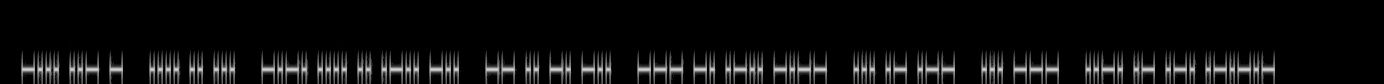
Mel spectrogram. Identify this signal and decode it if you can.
Morse code, heard as a keyed tone, about 30 wpm, 700 Hz. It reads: BUT HIS CHILD MIND ONLY SAW SO FAR.
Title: Sentences from Top 800 Words 30wpm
